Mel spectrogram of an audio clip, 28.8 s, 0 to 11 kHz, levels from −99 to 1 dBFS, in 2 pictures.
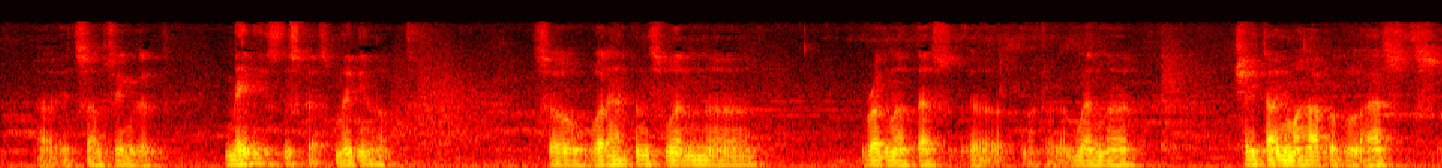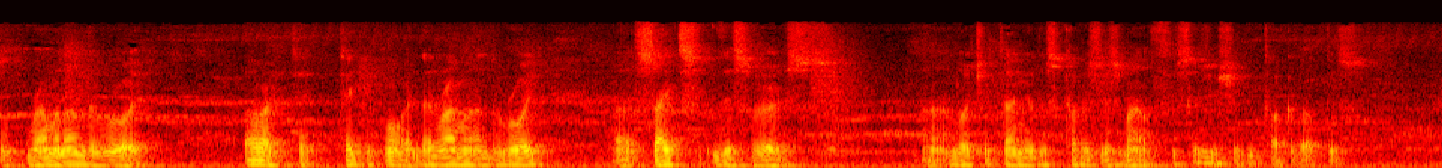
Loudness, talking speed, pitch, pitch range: -33 LUFS, 110 wpm, 80 Hz, 75-90 Hz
